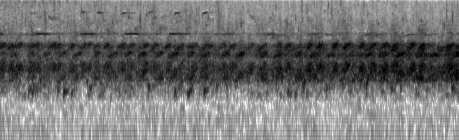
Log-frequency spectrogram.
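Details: Many frogs calling together in a continuous wall of rapid, trilling croaks stacked in two mid-to-high bands, with steady loudness and no gaps, plus a brief high ticking at the start.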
